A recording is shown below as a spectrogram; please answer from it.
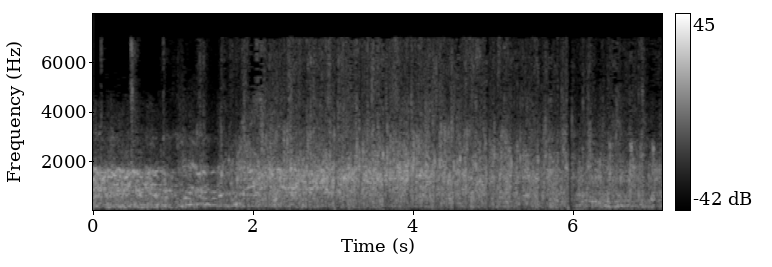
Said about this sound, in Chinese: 还有点掌声。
